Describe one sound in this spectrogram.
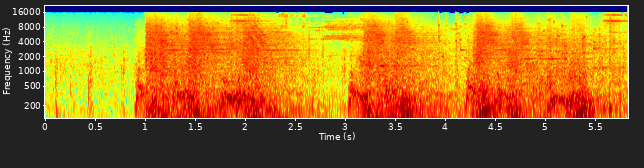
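Clay pots smash and shatter.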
